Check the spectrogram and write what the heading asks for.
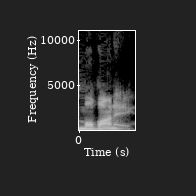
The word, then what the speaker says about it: Mulvaney: So, my name is Mulvaney. Well, over there, up in Belfast, it's pronounced Mulvaney, apparently.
